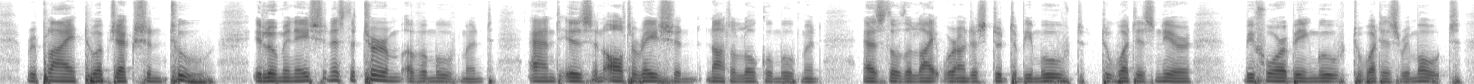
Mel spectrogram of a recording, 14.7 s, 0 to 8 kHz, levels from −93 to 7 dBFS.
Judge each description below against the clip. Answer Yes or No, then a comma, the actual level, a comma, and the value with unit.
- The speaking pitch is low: Yes, low, 115 Hz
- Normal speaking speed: Yes, average, 155 wpm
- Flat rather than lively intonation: Yes, narrow, 2.3 semitones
